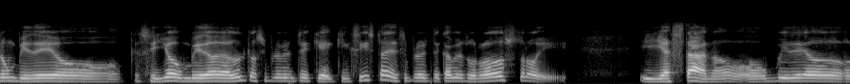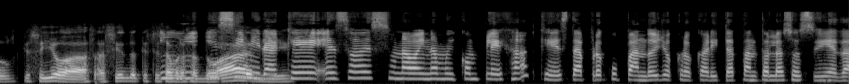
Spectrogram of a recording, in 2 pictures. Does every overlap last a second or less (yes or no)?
no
